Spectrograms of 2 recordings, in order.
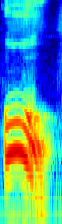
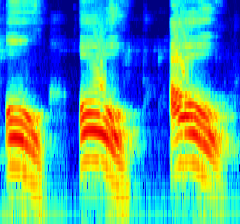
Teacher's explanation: यू उच्चारण करके देखो यू हमारे होंठ गोल हो गए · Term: वृत्त मुख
